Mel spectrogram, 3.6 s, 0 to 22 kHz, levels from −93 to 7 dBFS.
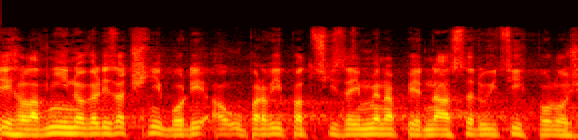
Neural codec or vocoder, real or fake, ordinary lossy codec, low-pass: none; real; MP3, 64 kbps; 10.8 kHz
